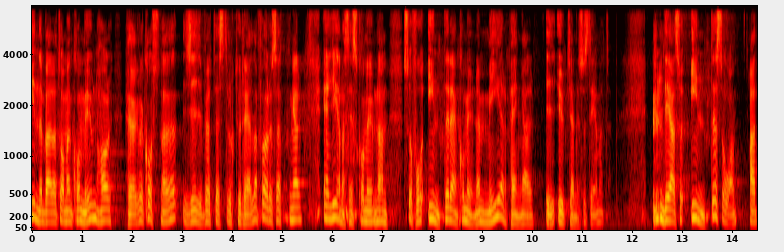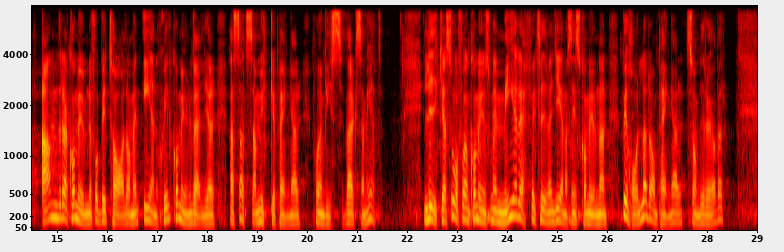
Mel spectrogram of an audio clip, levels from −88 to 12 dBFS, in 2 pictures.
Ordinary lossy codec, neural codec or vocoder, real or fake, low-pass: MP3, 64 kbps; none; real; 7.2 kHz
